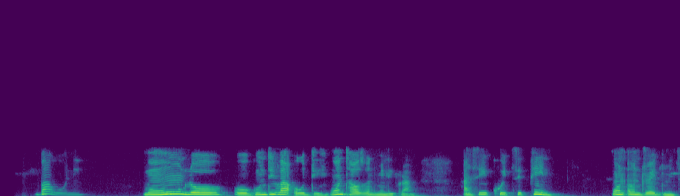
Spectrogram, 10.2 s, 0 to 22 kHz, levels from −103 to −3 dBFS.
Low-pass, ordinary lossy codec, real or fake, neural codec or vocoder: 5.4 kHz; none; real; none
